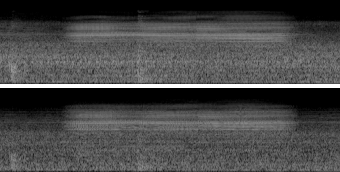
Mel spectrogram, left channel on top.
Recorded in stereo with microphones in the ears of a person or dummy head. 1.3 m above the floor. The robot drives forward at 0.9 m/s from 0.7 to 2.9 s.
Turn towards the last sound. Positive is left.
turn(degrees=50)  # may be behind; listen again after turning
